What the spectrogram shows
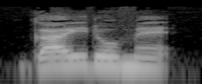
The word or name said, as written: gairome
